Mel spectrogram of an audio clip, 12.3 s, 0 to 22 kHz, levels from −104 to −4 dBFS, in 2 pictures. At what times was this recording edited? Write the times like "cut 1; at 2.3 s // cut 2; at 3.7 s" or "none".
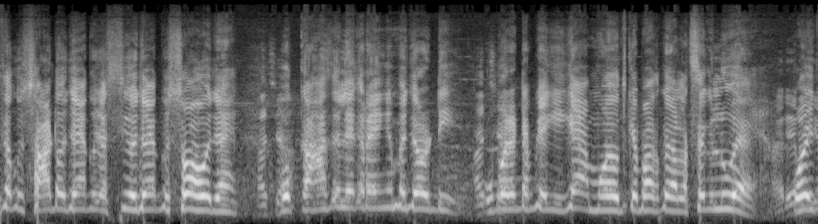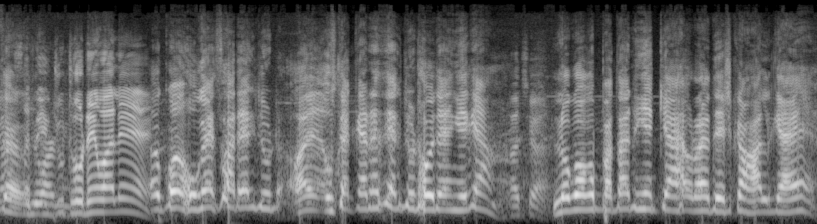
none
